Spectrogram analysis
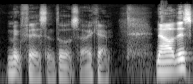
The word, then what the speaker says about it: McPherson: P-H-E-R? P-H-E-R, yeah. Say Pearson. McPherson, thought so, okay.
